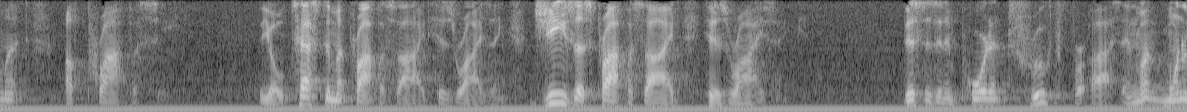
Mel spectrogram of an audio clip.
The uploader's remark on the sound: Sunday morning sermon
